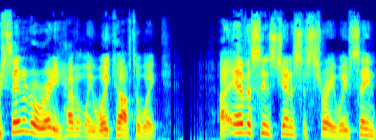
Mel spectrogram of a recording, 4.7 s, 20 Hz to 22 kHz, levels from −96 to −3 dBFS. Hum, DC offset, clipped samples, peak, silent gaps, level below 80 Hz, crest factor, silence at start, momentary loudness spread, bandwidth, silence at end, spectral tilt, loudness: none; under 0.1%; under 0.1%; -6 dBFS; 2.29-2.38 s; -62 dBFS; 18 dB; 0 s; 8 LU; 16 kHz; 0 s; -3 dB/octave; -23 LUFS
